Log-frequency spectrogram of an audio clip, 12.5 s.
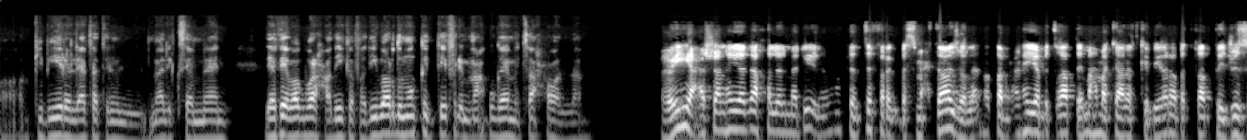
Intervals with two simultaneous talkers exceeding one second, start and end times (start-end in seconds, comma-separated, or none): none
